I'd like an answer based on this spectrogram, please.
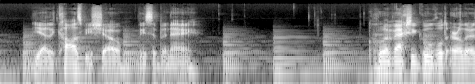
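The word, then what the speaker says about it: Bonet: i think uvia is probably pretty hard lisa benay too crossing bowie meaning harton was kind of tough i didn't know on a win tour there's an anna wintour i think it's on a wintour who's lisa benay wait is this um yeah the cosby show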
